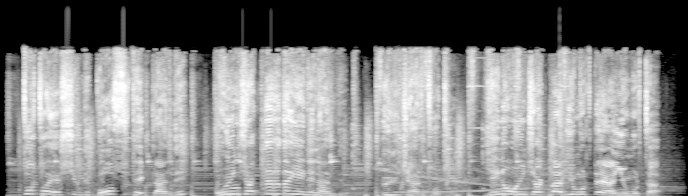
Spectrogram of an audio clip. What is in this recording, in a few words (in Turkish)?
enerjik tempolu; seslendirme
